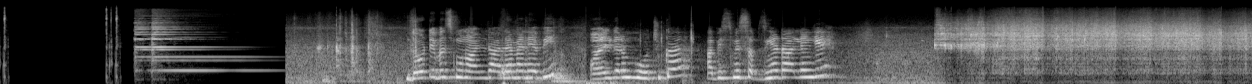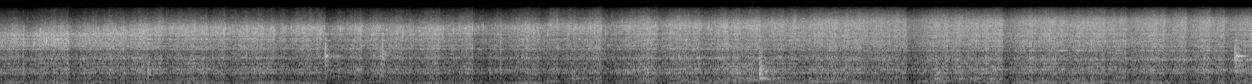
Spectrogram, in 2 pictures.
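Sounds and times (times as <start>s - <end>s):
onions sizzling in hot oil: 9.3s - 25.0s
oil crackling: 9.4s - 25.0s.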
